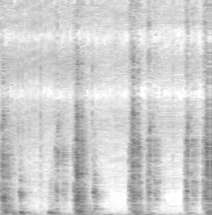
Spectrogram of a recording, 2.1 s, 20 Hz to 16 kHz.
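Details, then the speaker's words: RC aircraft twin-cylinder 31cc RCGF gas engine, CDI fired by an ignition tester without running: irregular bursts of buzzing clicks as servos, including throttle, twitch from ignition interference caused by loose, arcing spark plug caps; tachometer also fails. "This is what happens when you have a loose spark plug cap. It twitches all your servos."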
